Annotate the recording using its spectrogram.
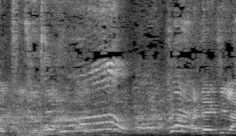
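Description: Speech: a performer talking into a microphone, her voice amplified, with one drawn-out word whose pitch slides up and then drops.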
